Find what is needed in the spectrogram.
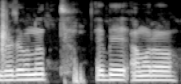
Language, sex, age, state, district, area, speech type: Odia, male, 18-30, Odisha, Malkangiri, urban, spontaneous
